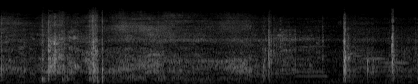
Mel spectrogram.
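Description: Skateboard wheels rolling on a concrete bowl, with sharp clacks of the board: two in the first second and a few more near the end.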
